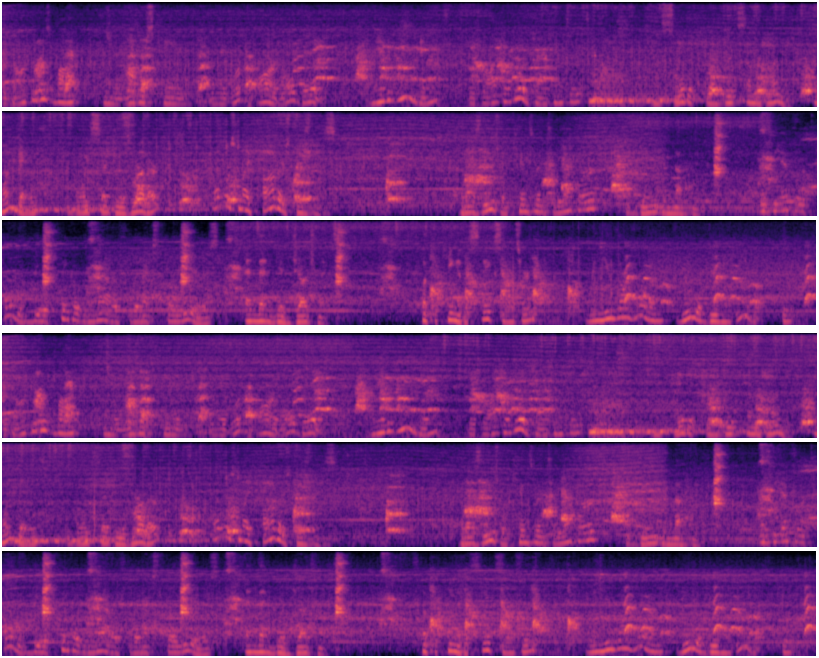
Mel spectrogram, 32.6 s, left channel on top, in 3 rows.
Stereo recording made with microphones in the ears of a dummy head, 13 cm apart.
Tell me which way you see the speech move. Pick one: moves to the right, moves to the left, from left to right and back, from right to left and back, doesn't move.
from left to right and back.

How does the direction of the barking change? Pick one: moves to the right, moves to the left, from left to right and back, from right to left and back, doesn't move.
doesn't move.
